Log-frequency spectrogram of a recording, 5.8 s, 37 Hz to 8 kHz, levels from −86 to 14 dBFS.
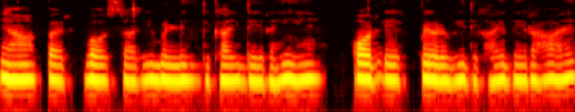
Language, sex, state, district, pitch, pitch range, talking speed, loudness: Hindi, male, Uttar Pradesh, Varanasi, 180 Hz, 175-185 Hz, 175 wpm, -20 LUFS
